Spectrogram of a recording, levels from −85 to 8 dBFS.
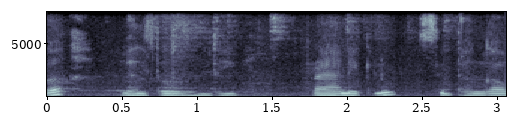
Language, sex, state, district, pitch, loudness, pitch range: Telugu, female, Telangana, Nalgonda, 180 Hz, -20 LUFS, 170-190 Hz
